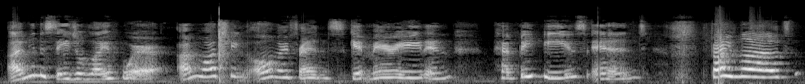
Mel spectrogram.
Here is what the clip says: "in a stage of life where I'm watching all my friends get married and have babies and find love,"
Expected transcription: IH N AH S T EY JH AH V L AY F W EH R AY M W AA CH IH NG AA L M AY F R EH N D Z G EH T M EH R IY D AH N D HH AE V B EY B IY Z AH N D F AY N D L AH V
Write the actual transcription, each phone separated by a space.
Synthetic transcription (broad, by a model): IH N AH S T EY JH AH V L AY F W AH R AY M W AA CH IH NG AA L M AY F R EH N D Z G EH T M EH R IY D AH N HH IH V B EY B IY Z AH N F AY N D L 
